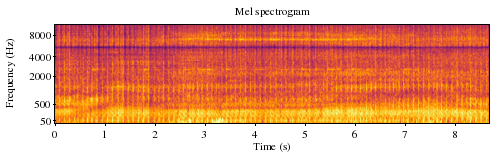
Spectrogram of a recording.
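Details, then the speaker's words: Echo PAS 230 two-stroke after fitting a new carburetor (previously only ran on fuel or spray into the throat, then died): steady high-pitched buzz rising smoothly with throttle, no surging or sputter; runs clean with better throttle response. "Oh, yeah. It runs so much better now. Has much better throttle response, too."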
